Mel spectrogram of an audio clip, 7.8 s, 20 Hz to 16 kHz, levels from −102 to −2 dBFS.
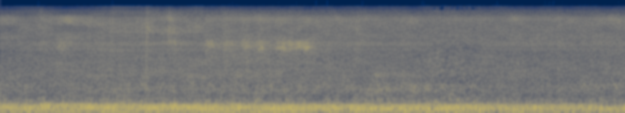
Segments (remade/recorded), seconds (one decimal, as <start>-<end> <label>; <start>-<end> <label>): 0.0-5.4 remade; 5.4-6.0 recorded; 6.0-7.8 remade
